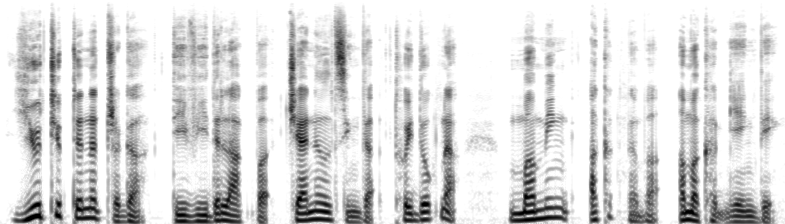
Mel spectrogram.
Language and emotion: Manipuri, neutral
